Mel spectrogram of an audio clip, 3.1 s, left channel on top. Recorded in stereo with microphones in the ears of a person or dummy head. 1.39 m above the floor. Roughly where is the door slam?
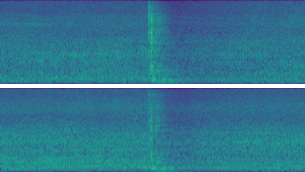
Left.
